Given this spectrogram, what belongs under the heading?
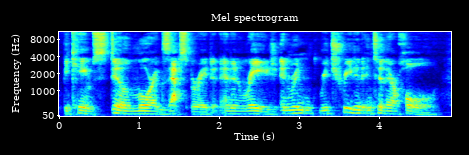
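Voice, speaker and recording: A man reading a story aloud as an expressive narrator. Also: fairly low pitch, moderate pace. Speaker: storyteller for a library story program.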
